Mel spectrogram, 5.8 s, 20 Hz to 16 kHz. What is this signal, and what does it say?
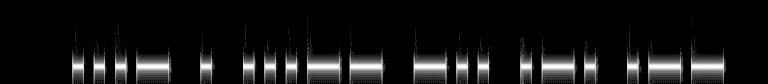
Morse code, heard as a keyed tone, about 15 wpm, 700 Hz. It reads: VE3DRW
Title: DXCC-100 Call Signs - 6 Characters - Repeated 3x - 15wpm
